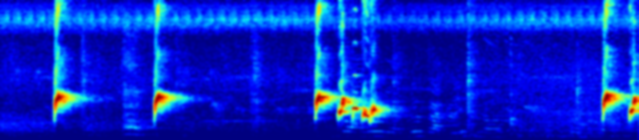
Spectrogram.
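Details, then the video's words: Red-whiskered bulbul singing, used as a decoy or to rouse other birds. Two separate sharp whistled notes about a second apart, then a fast bubbling phrase of several slurred notes, and another note begins at the end. "เสียงนกกรงหัวจุก สำหรับต่อ หรือ เปิดให้นกคึก เสียงเพราะๆ"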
